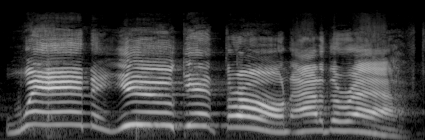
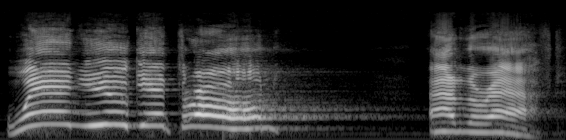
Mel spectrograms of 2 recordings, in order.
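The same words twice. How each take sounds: First: Echo in mind. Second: "When you get thrown" drawn out slow, high and loud, then "out of the raft" eases down; ringing echo. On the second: Preacher replaying the guide's warning as a loud, slow echo. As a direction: call it out like a memory ringing through the head. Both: Retold or imitated. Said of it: "I hear an echo in my mind".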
